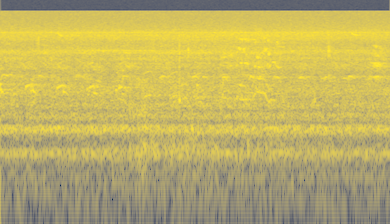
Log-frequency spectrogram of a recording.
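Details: A natural colony of Western honey bees (Apis mellifera) in full activity gives a dense, steady hum of many bees buzzing together.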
